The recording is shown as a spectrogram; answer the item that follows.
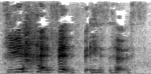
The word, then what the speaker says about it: Fazos: Why does that remind me of Jeff Bezos? – Oh, God. It rhymes. G-Fazos. – What's how you spell Fazos? – F-A-Z-O-S.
